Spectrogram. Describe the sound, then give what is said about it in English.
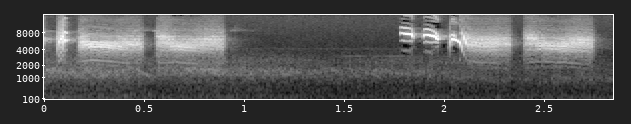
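A chickadee calls with a clear, high series of buzzy notes, two before a short pause, then a few quick chips and two more, against a quiet background. “The chickadees also store a lot of spruce seeds.”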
